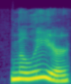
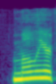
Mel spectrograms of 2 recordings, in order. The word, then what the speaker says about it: Molière: The 17th of February 1673, known by his stage name Molière, UK, Moliere, Mol, US, Moliere, Molière, French.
